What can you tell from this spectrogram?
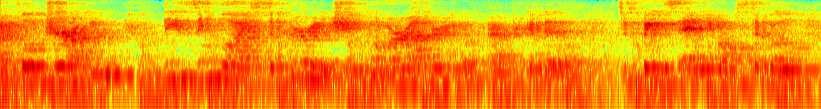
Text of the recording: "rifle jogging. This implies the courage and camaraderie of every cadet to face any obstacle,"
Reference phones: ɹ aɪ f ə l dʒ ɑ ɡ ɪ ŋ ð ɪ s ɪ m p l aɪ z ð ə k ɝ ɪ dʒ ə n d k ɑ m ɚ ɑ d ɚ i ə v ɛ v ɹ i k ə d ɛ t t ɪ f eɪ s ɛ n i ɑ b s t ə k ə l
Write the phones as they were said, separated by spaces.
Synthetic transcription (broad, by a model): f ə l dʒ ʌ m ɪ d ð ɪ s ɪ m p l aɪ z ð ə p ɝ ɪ ʃ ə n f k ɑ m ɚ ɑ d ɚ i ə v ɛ f ɹ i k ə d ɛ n t ɪ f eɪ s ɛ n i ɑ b s t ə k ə l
